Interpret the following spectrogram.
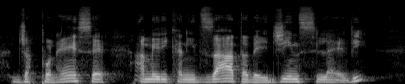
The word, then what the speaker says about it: Levi: Levi, per qualche oscuro motivo divenuto Reveil nell'adattamento italiano, va pronunciato, appunto, Levi per due motivi. Innanzitutto il nome è scritto in katakana, quindi fa capo a una parola straniera per i giapponesi, e quando si tratta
